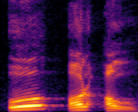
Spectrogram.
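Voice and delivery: ओ and औ stretched slowly and loudly with rounded lips; slow, loud demo of rounded ओ and औ; rounded vowel demo. Shown as a demonstration. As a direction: draw out ओ and औ loudly with a full lip round. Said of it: "मुख वृत्ताकार होता है".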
